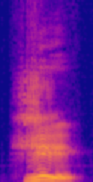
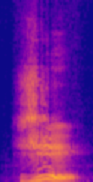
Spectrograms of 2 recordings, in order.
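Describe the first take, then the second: The two takes are said the same way.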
